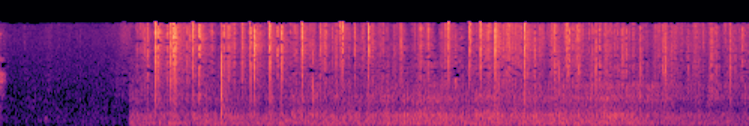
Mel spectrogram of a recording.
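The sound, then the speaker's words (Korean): A campfire crackles steadily after a brief quiet start, with sharp irregular pops and snaps over a low rushing roar of flames, fairly loud, no voices. “모닥불 소리 같네요.”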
